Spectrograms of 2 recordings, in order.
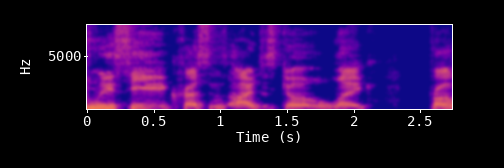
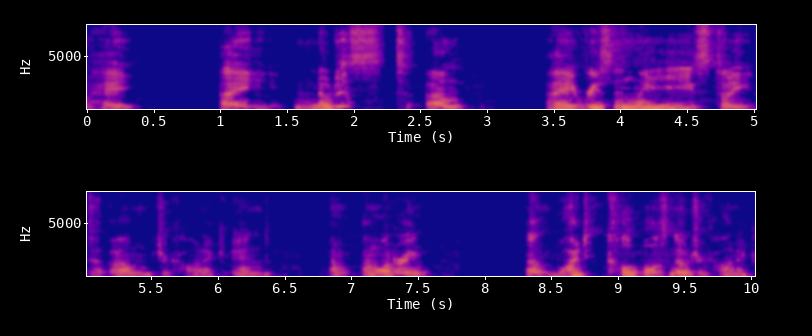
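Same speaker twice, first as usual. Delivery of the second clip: whispered, in a put-on character voice. Playing a character who leans over and asks another character quietly: whispering in character. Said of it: "just kinda whispers in her ear".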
